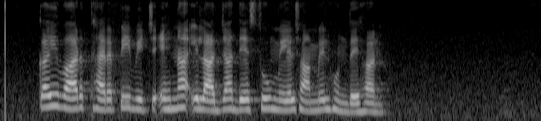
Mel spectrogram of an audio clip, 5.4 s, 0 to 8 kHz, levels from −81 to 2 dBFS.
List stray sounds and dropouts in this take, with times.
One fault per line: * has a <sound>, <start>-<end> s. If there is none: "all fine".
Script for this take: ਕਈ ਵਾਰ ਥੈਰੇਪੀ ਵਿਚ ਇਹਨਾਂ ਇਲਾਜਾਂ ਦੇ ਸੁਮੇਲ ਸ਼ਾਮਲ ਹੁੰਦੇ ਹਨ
all fine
